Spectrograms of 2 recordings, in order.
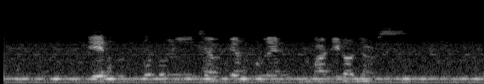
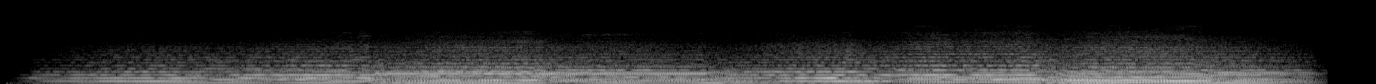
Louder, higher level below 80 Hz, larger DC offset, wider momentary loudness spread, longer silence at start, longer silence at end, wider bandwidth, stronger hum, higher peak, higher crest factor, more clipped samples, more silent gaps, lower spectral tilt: about the same, -27 LUFS vs -27 LUFS; second, -52 dBFS vs -36 dBFS; neither; about the same, 9 LU vs 10 LU; second, 0.05 s vs 0.3 s; second, 0 s vs 0.55 s; second, 5 kHz vs 8.4 kHz; neither; first, -6 dBFS vs -10 dBFS; about the same, 20 dB vs 16 dB; neither; neither; second, -8 dB/octave vs -9.5 dB/octave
